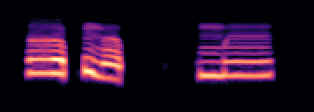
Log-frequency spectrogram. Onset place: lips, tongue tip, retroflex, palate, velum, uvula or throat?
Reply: velum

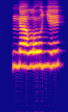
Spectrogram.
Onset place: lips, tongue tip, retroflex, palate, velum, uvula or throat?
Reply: velum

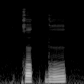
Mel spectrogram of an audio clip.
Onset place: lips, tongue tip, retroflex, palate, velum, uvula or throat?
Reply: velum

